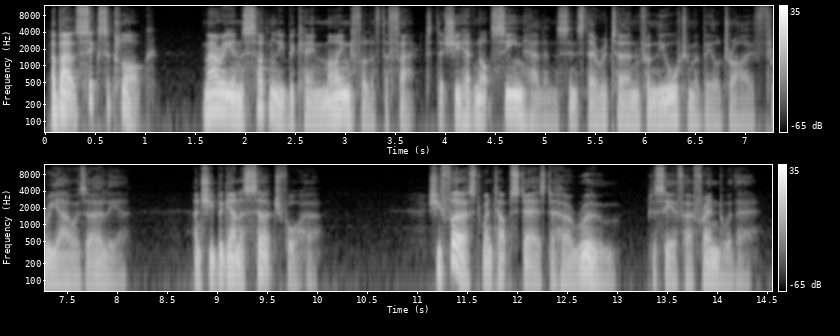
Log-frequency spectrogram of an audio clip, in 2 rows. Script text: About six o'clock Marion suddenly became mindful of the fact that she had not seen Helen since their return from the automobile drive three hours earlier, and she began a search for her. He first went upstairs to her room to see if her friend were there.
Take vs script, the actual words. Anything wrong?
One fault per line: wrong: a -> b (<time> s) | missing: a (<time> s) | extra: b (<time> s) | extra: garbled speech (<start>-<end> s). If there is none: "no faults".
wrong: He -> She (11.1 s)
